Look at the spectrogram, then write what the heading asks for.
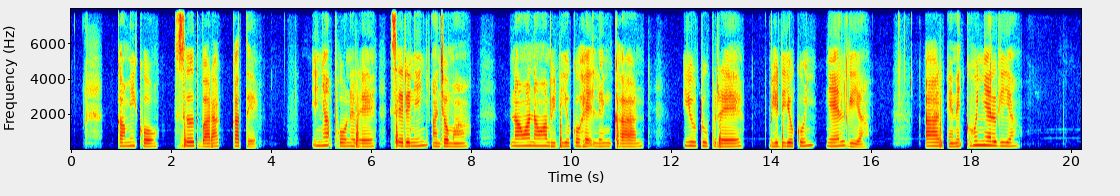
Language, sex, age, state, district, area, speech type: Santali, female, 18-30, West Bengal, Bankura, rural, spontaneous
